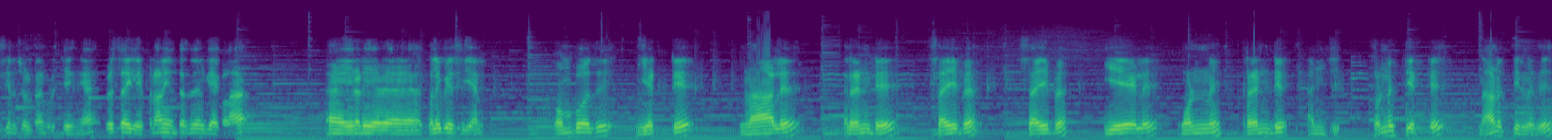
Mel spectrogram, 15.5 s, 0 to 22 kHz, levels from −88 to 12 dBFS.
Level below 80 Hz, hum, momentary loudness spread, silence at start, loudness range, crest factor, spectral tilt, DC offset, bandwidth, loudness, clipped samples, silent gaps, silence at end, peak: -40 dBFS; none; 15 LU; 0 s; 3 LU; 16 dB; -6.5 dB/octave; under 0.1%; 7.4 kHz; -17 LUFS; under 0.1%; none; 0 s; 0 dBFS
